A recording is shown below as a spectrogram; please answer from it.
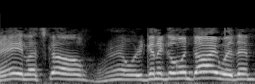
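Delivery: very sarcastic, begrudging, grudging tone. Retelling a disciple's line about going to die with him: imitating a very sarcastic remark. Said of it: "I think that that was very sarcastic".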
